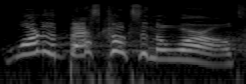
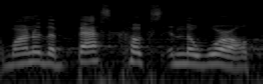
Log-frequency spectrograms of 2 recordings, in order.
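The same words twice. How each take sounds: First: Much higher and louder, hyped up; big proud announcement. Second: Said in the usual way. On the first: Shown as a demonstration. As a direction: sell it like an announcer introducing a champion.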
